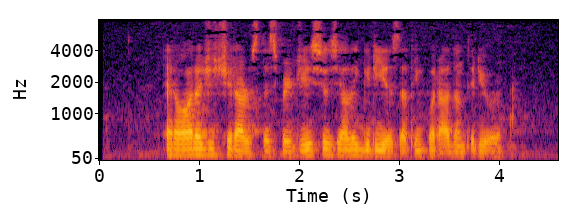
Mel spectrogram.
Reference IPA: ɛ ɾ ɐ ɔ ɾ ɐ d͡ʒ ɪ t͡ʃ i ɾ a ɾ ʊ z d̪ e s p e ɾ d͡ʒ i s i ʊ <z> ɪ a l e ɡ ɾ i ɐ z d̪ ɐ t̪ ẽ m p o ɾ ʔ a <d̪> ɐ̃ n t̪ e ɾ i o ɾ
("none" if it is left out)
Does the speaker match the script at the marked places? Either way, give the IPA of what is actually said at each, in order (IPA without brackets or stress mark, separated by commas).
z, d̪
